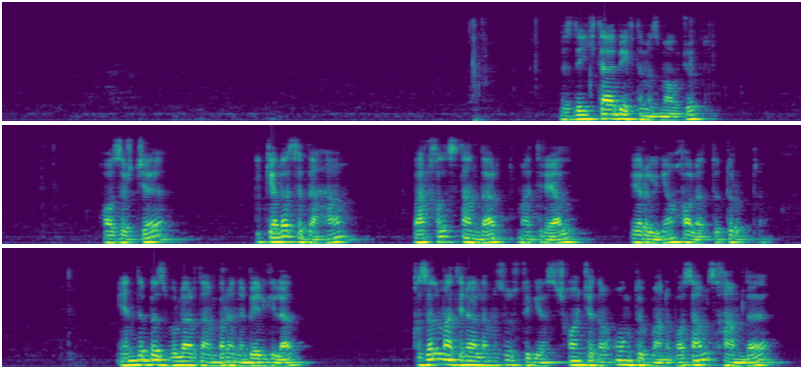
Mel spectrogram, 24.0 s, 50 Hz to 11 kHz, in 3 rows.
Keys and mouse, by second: 4.8 alt+middle drag, 5.2 alt+right click, 5.5 alt+middle click, 6.2-6.7 drag, 7.1 alt+middle click, 7.3-8.1 alt+drag, 8.7 alt+click, 9.3-10.0 drag, 10.6 alt+right click, 11.0 alt+middle click, 11.9 alt+middle click, 12.4 alt+right drag, 12.8 alt+middle click, 14.0 alt+click, 15.2 click, 15.7-16.1 drag, 16.5 click, 18.0-18.6 drag, 22.0-23.9 right drag.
